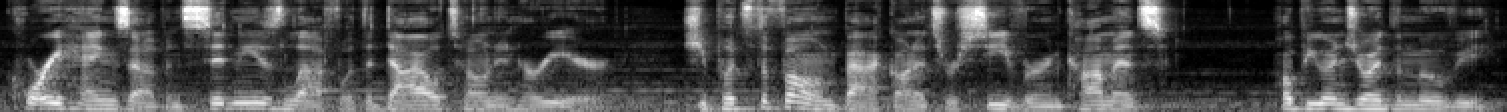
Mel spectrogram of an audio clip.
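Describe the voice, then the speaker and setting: A man narrates an audio drama in a scripted, dramatic style. His pitch sits in the middle range for a man. Music plays clearly underneath his voice. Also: a little fast. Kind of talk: scripted dramatic narration reading all parts.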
